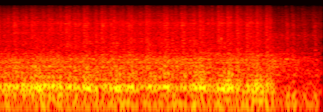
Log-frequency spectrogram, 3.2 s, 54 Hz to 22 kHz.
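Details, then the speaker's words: Yellow Mercedes W123 petrol engine idling with uneven chuffing beat and smoke from the top; not so much missing as exhaust puffing after the manifold, cause unconfirmed; uneven puffing at idle. "not so much it's missing more like it's um uh exhaust is puffing after the manifold"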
